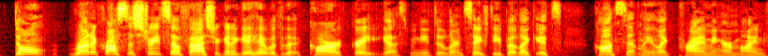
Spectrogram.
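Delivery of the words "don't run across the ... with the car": shrill, loud yelling. Speaker recalls a mom shouting warnings at her kid; imitating a mom yelling. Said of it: "your mom's probably yelling at you like".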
